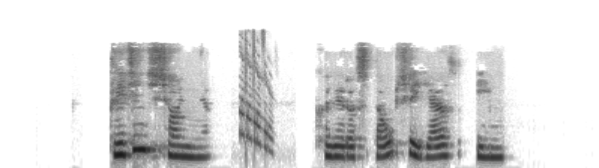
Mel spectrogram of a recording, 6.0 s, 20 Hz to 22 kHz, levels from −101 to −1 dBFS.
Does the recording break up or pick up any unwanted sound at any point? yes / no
yes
